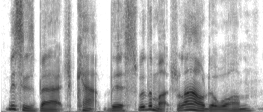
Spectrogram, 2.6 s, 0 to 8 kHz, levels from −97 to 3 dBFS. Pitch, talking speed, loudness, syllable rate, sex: 140 Hz, 205 wpm, -18 LUFS, 5.1 syllables/s, male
